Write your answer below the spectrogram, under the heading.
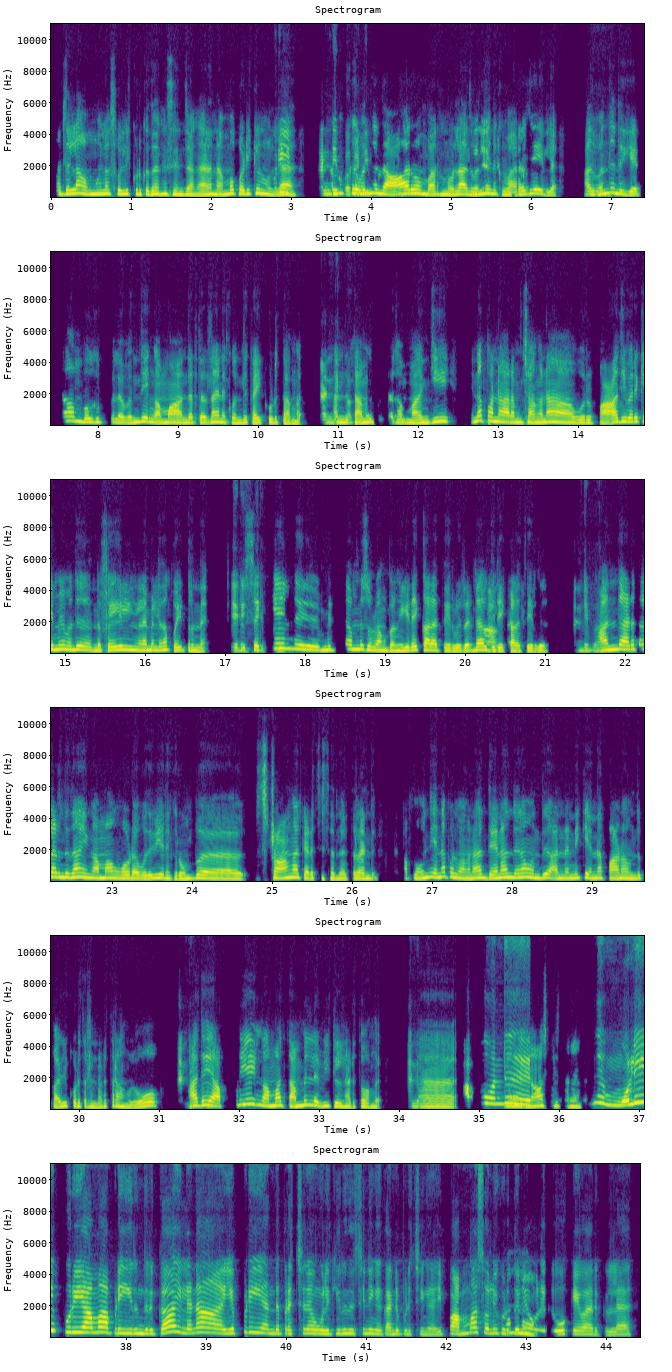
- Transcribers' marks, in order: static; other noise; chuckle; distorted speech; other background noise; mechanical hum; in English: "ஃபெயில்"; in English: "செகண்டு மிட்டம்னு"; tapping; drawn out: "ரொம்ப"; in English: "ஸ்ட்ராங்கா"; background speech; drawn out: "வந்து"; in English: "நோ"; in English: "ஓகேவா"
- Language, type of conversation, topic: Tamil, podcast, தோல்வியை வெற்றியாக மாற்ற உங்களுக்கு எந்த வழி உதவியது?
